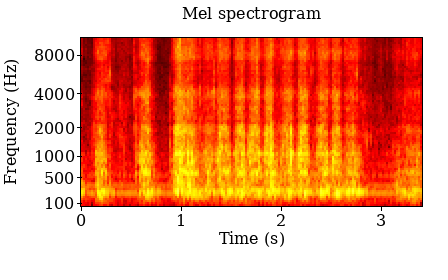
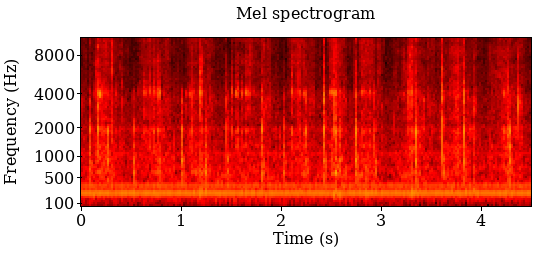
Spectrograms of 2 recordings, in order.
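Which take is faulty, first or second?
first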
